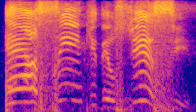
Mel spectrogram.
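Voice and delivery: loud, high, slowly drawn-out challenge; serpent questioning Eve. Acted. Serpent asks the woman about God's word, loud drawn-out questioning. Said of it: "O que que a serpente falou à mulher?".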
